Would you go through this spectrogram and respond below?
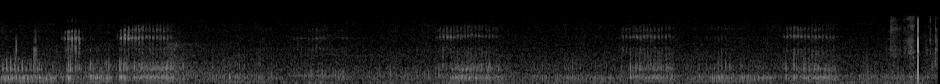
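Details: Loud purring from a domestic cat indoors, an even low vibrating rumble with periodic soft breathy swells, ending in a sharp click.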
